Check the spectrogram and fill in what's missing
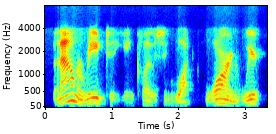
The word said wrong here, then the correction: Wiersbe: let me say it right, Warren Wiersbe wrote about Abraham's visit in Gerar here in chapter 20.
